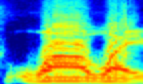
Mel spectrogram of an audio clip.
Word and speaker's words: Huawei: That's how you pronounce it with in Chinese, basically. It's Huawei. Hua meaning like wow, Huawei. So Huawei. If you say Huawei, that's fine too.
